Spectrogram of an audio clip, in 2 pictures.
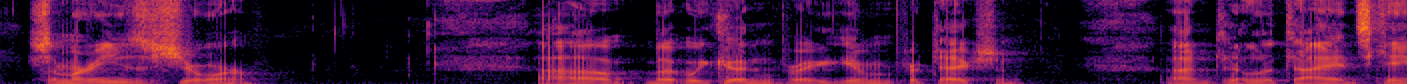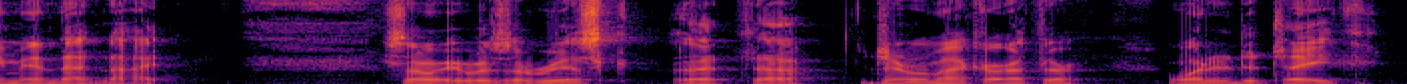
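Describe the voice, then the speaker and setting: Very even loudness at a fairly slow pace, with long, frequent pauses. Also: man, very deep, low pitch for a man, ordinary pitch variation. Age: 90s. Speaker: war veteran. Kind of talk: testimony. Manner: halting.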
